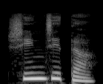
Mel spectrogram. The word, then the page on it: ಶಿಂಜಿತ: kannada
